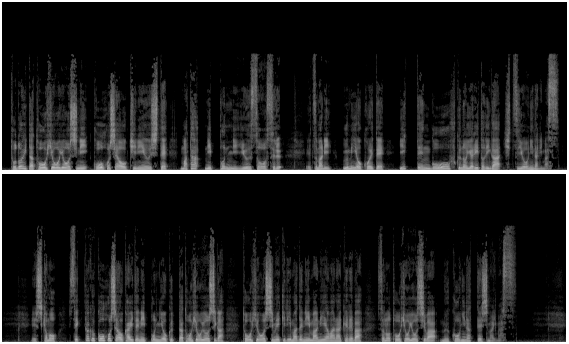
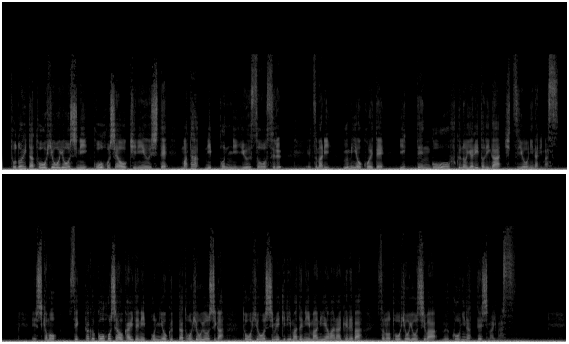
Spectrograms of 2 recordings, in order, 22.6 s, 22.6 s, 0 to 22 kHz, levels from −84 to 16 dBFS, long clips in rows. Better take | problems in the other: first | low rumble; loud; throughout; 3 dB below the speech

